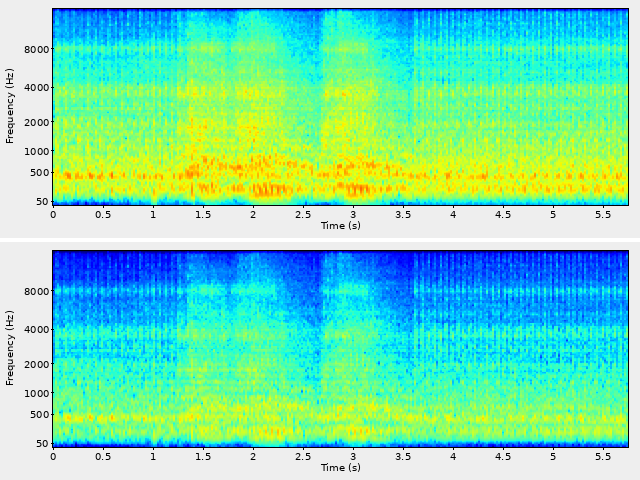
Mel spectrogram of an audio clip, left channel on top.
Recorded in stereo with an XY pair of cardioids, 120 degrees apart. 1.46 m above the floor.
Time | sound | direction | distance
0.0 | an engine running | 60° left | 1.3 m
